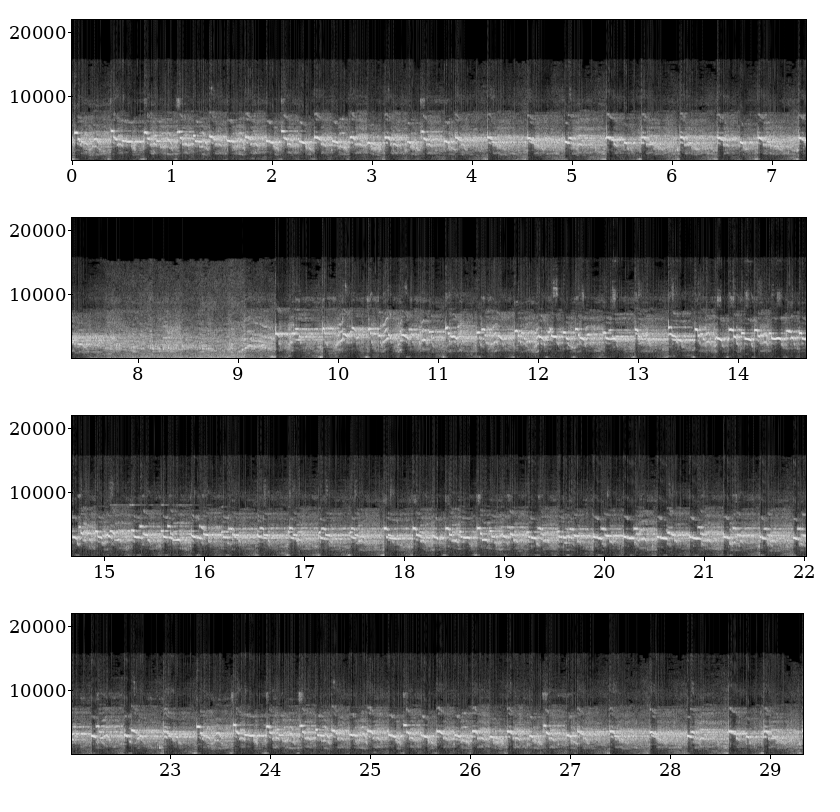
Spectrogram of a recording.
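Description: Recorded barred rail call used as a trapping lure: a loud, unbroken run of rapid, harsh repeated notes, blurring briefly about eight seconds in.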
